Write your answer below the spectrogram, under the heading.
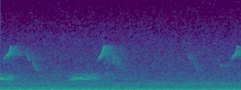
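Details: Red-breasted, or moustached, parakeet perched on a treetop on an early summer afternoon, giving brief sharp upslurred squawks alternating with lower grating notes, about four in three seconds, against constant low outdoor hum.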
